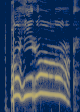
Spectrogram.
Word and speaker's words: Огірок: Огірок. Кличемо його. Огірок. Наголос падає на О.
